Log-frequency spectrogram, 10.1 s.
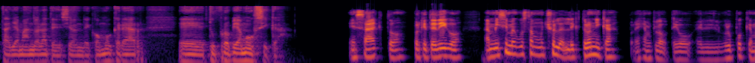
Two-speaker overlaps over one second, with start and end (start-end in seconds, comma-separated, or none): none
